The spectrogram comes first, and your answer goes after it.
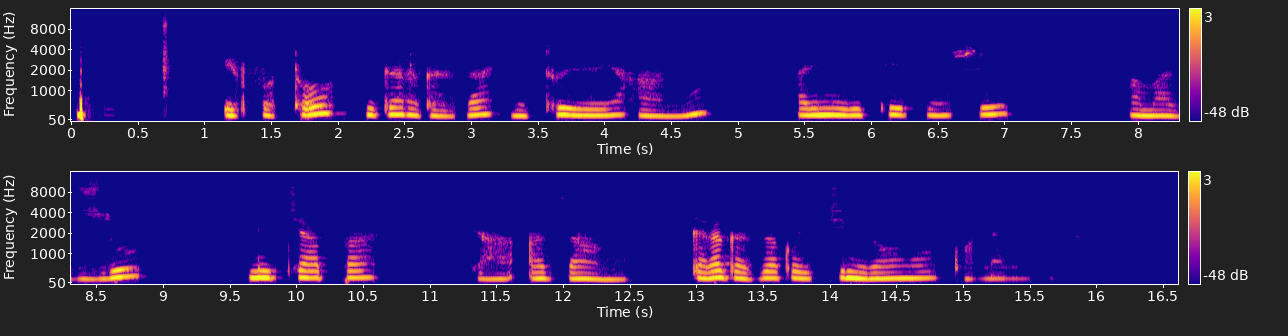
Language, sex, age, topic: Kinyarwanda, female, 25-35, government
